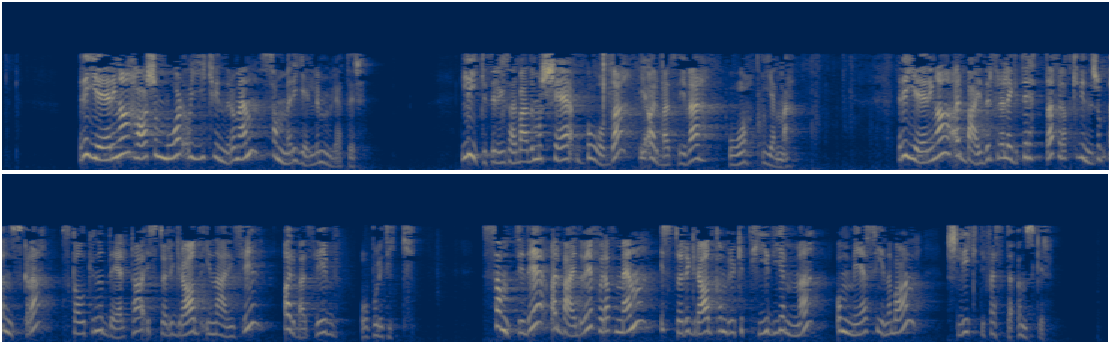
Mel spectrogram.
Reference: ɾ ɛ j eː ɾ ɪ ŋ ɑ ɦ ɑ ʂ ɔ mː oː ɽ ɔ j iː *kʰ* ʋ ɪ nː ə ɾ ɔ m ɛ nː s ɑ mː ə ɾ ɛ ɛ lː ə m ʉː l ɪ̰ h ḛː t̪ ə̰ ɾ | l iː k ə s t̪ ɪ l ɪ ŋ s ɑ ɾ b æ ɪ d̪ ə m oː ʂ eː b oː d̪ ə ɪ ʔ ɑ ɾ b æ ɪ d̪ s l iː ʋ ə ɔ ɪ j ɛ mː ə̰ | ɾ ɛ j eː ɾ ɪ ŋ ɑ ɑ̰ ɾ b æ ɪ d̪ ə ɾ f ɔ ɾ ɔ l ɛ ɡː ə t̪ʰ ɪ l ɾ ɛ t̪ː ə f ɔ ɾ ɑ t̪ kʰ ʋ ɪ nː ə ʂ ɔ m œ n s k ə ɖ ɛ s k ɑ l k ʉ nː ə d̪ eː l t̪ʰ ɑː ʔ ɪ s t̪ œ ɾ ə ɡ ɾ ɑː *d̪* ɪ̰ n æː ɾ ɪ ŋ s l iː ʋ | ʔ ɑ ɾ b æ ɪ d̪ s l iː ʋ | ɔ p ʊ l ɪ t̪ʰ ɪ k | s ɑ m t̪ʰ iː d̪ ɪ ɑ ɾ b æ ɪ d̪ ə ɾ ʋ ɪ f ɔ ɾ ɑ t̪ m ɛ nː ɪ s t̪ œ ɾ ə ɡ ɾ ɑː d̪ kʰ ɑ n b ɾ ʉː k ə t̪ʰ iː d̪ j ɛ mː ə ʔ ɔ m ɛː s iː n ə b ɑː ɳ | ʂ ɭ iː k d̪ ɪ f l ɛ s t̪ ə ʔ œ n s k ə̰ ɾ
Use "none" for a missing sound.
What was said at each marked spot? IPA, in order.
kʰ, d̪

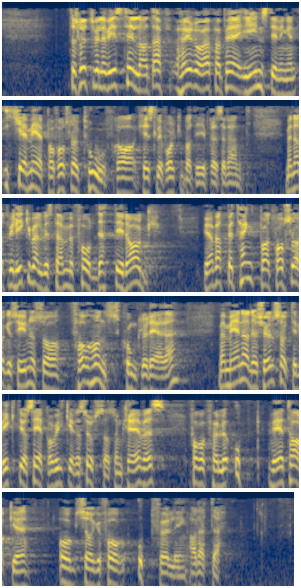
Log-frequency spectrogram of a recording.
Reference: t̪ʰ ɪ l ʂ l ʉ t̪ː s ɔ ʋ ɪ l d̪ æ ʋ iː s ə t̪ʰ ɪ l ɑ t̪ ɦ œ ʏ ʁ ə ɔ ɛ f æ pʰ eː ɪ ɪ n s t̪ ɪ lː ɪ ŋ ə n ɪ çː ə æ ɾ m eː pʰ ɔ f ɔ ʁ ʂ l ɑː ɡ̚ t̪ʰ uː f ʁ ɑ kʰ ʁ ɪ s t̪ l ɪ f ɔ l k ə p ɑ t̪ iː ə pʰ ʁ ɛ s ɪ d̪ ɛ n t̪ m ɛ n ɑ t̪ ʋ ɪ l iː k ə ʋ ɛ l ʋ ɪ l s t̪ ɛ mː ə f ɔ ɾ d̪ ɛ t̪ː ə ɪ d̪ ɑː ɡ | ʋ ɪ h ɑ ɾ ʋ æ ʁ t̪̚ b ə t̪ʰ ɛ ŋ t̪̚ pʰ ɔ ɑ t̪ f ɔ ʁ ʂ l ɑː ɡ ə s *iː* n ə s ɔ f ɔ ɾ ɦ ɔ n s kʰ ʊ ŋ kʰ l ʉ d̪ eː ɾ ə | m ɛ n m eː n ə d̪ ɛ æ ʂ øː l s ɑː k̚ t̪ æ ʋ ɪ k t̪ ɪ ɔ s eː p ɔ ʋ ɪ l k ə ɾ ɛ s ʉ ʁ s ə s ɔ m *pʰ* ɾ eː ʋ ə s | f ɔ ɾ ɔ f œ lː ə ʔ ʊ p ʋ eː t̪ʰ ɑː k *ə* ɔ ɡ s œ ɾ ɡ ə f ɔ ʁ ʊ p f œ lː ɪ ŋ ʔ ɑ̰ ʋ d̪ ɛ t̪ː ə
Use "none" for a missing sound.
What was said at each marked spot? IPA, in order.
yː, kʰ, ə

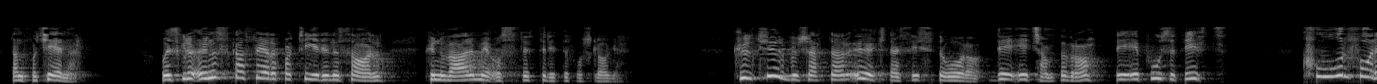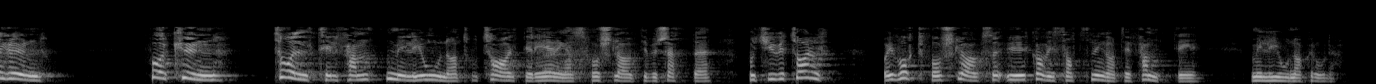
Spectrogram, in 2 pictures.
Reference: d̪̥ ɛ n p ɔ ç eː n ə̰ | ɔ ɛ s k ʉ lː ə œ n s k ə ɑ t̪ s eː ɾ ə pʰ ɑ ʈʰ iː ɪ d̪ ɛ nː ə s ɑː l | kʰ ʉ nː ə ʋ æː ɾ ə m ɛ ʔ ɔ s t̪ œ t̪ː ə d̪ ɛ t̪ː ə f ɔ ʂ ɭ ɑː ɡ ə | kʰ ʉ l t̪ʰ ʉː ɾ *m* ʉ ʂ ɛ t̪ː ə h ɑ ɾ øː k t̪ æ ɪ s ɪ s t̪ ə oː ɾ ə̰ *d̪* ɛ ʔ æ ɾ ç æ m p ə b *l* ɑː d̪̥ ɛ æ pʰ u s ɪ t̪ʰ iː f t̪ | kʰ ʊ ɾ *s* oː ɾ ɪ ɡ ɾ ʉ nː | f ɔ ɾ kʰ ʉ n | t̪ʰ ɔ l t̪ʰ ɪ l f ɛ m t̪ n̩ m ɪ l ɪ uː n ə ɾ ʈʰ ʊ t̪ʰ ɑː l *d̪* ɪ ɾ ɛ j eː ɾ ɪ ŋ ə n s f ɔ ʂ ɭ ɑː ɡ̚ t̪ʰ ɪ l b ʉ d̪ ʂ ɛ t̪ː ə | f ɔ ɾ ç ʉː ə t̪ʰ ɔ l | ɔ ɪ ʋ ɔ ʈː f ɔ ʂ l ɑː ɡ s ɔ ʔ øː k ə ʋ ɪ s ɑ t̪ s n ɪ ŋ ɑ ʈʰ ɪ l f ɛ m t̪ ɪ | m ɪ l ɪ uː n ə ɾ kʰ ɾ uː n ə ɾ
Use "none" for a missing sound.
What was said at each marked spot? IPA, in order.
b, d̪, ɾ, f, t̪

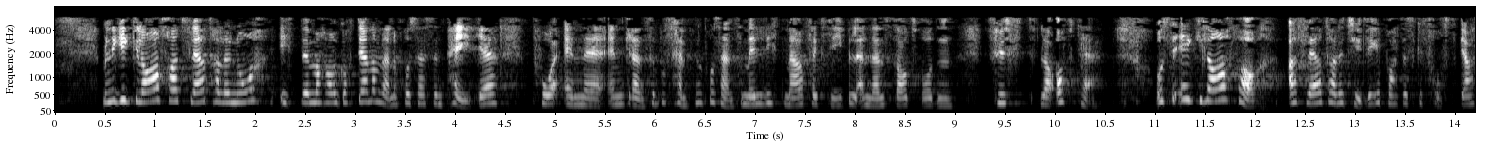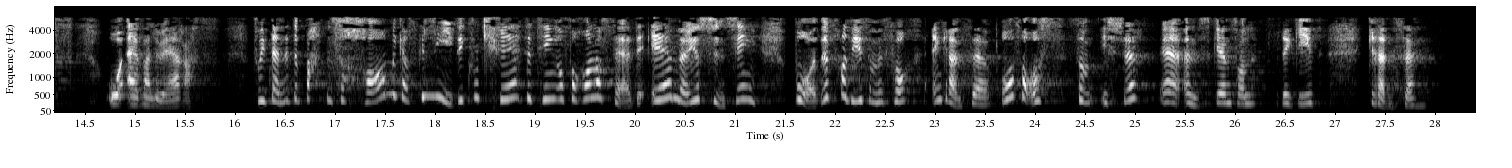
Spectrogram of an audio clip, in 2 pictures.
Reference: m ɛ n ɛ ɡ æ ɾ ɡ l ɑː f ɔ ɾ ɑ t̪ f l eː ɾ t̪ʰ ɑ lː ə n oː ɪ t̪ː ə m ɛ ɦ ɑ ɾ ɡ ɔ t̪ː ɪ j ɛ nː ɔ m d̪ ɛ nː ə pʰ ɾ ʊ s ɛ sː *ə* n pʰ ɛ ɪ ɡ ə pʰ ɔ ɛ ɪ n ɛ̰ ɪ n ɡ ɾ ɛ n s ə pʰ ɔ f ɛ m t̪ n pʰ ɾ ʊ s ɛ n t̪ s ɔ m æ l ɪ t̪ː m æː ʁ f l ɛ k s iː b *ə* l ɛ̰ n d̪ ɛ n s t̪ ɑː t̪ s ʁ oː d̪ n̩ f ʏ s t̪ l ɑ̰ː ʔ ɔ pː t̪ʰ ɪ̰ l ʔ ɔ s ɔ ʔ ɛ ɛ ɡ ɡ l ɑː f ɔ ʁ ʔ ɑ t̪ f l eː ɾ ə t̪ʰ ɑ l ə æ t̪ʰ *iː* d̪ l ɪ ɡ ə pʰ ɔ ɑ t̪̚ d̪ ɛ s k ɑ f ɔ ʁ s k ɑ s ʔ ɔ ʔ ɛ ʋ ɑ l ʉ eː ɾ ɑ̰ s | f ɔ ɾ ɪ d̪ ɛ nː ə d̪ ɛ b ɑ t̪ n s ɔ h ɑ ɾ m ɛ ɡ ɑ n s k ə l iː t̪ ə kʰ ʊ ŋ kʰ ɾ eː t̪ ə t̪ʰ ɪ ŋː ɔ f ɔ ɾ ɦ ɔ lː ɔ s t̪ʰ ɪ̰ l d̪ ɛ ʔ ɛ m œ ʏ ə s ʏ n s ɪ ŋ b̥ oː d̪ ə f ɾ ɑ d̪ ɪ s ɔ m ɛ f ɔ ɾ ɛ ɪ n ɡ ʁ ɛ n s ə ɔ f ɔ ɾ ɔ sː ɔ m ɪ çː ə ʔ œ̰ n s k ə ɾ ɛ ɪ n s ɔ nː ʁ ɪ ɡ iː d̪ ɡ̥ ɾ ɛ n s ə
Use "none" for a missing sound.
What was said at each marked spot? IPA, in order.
ə, ə, yː

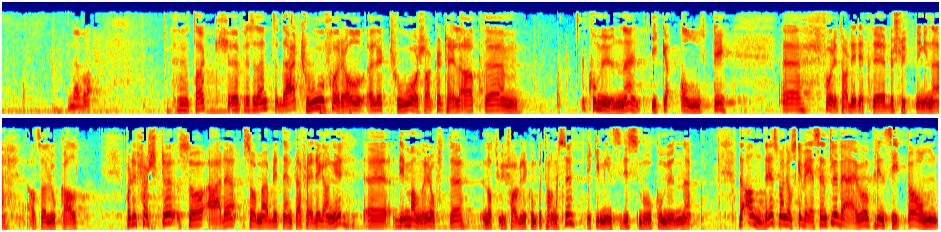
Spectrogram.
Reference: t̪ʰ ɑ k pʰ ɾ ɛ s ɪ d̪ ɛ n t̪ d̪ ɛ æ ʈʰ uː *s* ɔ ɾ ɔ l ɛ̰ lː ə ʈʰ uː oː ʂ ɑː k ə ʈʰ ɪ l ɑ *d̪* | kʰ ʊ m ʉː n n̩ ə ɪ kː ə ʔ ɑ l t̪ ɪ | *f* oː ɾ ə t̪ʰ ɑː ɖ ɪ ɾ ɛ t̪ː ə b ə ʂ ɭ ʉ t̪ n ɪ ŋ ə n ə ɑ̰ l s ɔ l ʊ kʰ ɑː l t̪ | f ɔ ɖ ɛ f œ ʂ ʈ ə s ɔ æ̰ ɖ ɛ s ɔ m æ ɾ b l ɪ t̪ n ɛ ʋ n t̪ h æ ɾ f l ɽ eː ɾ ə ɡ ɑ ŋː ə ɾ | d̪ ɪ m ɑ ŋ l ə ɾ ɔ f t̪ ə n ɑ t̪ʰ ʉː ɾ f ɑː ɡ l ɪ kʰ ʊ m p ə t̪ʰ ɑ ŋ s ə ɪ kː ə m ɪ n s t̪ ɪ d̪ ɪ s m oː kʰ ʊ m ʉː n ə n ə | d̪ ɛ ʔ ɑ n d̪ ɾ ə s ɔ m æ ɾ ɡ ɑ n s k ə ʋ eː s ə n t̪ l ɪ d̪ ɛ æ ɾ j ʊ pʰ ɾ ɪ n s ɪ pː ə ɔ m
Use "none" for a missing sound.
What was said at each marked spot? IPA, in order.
f, t̪, f

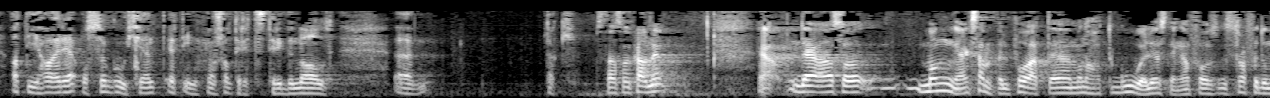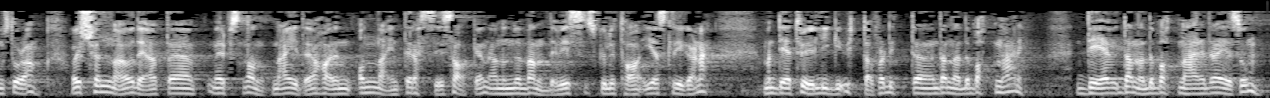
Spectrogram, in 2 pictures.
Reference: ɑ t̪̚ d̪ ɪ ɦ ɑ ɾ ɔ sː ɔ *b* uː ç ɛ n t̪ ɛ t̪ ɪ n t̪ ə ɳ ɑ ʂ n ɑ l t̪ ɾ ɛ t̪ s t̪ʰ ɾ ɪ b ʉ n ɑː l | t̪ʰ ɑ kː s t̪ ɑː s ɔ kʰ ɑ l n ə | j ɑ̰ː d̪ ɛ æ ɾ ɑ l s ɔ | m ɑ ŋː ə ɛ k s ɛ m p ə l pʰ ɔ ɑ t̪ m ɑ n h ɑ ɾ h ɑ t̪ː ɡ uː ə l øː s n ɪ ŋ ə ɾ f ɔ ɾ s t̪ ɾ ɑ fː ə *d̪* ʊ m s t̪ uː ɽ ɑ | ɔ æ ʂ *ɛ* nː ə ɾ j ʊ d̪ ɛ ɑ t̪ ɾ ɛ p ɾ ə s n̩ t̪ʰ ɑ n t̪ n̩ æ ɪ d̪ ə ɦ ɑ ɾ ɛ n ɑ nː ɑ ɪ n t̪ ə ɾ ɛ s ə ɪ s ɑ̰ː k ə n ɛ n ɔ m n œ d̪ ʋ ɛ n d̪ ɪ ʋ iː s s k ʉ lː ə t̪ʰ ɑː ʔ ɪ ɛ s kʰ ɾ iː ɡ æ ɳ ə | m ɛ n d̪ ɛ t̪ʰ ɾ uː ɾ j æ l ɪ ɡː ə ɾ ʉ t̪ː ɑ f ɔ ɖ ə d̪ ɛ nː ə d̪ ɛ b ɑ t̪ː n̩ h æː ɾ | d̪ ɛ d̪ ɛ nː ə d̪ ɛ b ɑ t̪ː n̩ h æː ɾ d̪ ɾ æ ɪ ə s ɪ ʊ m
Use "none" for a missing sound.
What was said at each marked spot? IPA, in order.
ɡ, d̪, œ

